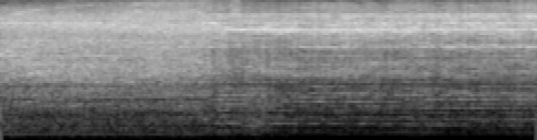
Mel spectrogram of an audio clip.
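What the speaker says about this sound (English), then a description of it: "just gonna use my basic grinder here. And a lot of grinding" A basic angle grinder grinds down car body metal on a Ford Ranger chop top, a steady loud, bright whine that shifts in pitch partway through as the disc bites, with no talking.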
